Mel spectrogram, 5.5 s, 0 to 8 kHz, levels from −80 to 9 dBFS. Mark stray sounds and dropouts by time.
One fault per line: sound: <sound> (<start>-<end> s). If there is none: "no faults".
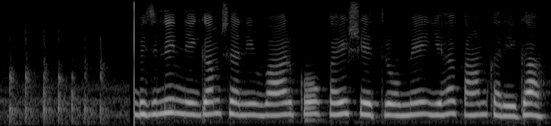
sound: thud (0.1-1.1 s)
